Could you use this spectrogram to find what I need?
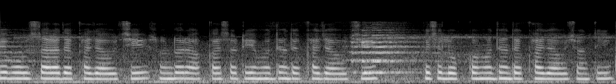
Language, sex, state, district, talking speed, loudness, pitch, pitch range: Odia, female, Odisha, Malkangiri, 125 wpm, -13 LUFS, 270 Hz, 260-275 Hz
